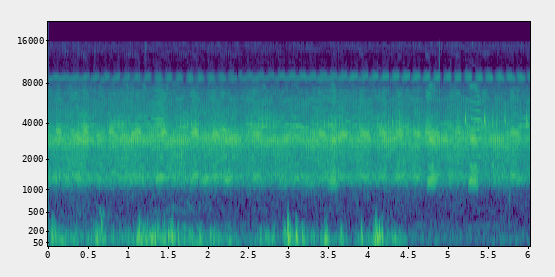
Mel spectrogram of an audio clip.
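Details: A thick chorus of frogs in the rain season, with croaks merging into an unbroken buzzing hum while heavy low thumps and splashing-like knocks of the frog catching punctuate the first four seconds.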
